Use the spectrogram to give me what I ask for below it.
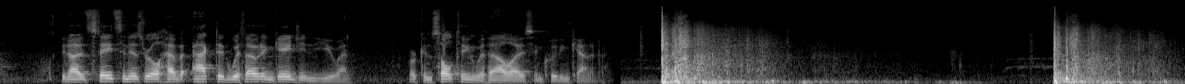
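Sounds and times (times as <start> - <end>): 
speech: 0.6 - 6.2
ceremonial gun salute at Parliament House: 6.3 - 11.8.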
